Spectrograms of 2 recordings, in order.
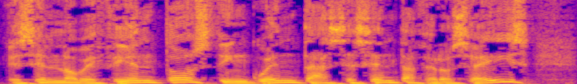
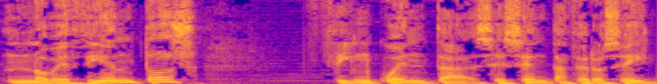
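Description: First: The number is said at a faster pace. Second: The number is said at a slower pace.

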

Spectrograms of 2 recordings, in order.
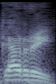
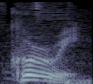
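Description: First: The first vowel sounds like 'a'. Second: The first vowel sounds like 'u'. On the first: "todos decíamos" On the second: "claramente con U, no con A"

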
